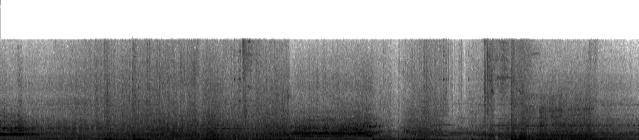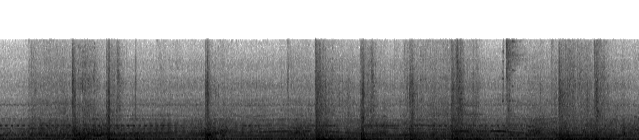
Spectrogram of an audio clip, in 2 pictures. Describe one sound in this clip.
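A car engine roars and revs at high speed.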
